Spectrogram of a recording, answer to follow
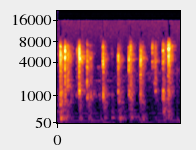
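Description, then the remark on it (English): Rapid typing on a computer keyboard by a person on the panel, a quick irregular run of about ten crisp key clicks, fairly quiet, with no voices. “Who be typing? The typing is from the person on the panel who did not see John Wick going, oh, shit, it's John Wick night.”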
